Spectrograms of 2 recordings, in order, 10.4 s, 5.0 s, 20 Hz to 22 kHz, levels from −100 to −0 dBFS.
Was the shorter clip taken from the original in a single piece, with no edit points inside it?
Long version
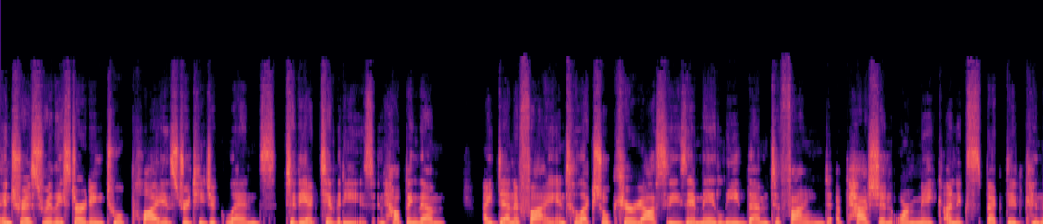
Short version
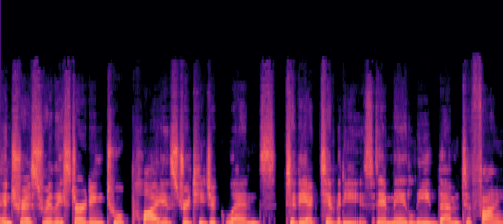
no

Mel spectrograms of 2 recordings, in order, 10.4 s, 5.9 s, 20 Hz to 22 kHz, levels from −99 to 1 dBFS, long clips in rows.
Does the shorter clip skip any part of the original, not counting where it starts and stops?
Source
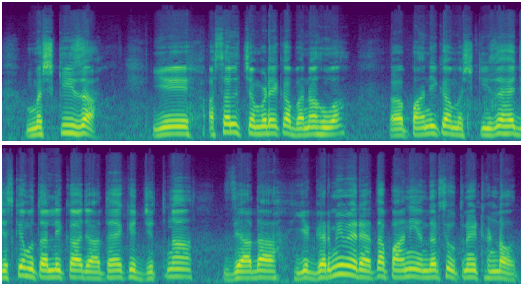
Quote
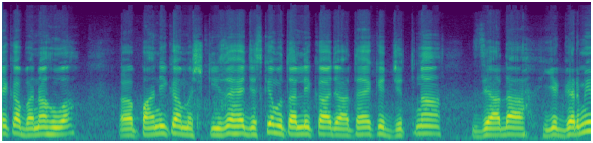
no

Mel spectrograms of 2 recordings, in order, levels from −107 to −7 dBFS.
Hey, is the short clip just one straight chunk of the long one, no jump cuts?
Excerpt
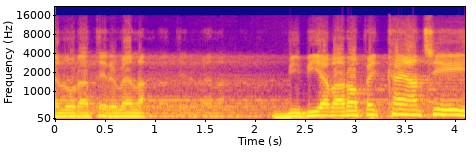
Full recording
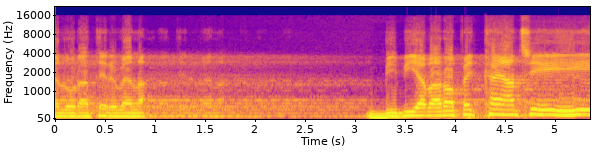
no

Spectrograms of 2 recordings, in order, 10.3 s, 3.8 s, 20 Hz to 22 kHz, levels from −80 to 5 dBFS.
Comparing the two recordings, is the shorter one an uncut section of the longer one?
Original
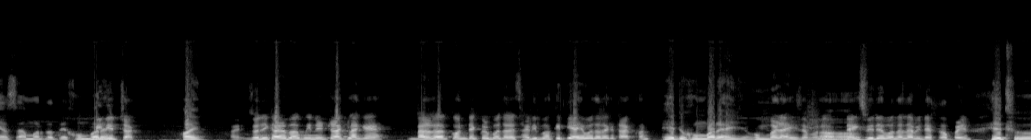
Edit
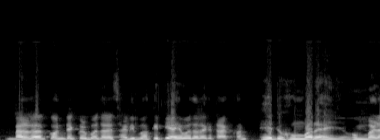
yes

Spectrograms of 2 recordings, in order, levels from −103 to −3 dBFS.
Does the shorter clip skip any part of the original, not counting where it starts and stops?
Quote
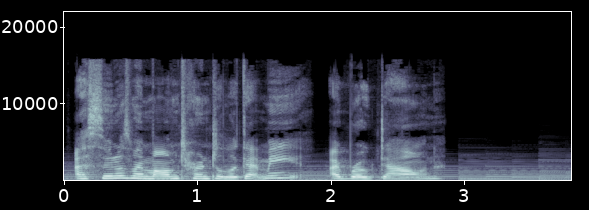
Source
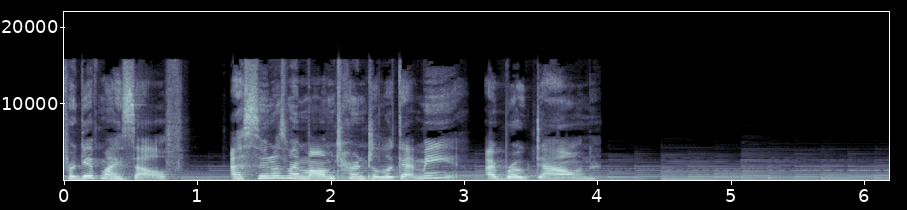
yes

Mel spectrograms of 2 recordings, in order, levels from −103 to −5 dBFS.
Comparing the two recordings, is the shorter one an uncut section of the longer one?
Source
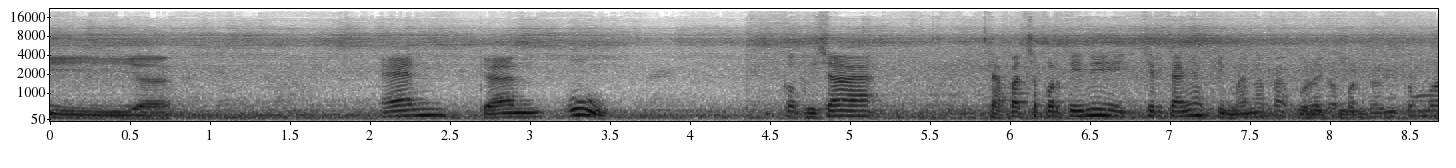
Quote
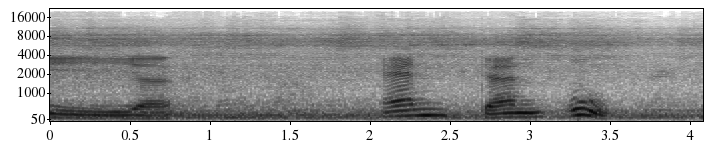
yes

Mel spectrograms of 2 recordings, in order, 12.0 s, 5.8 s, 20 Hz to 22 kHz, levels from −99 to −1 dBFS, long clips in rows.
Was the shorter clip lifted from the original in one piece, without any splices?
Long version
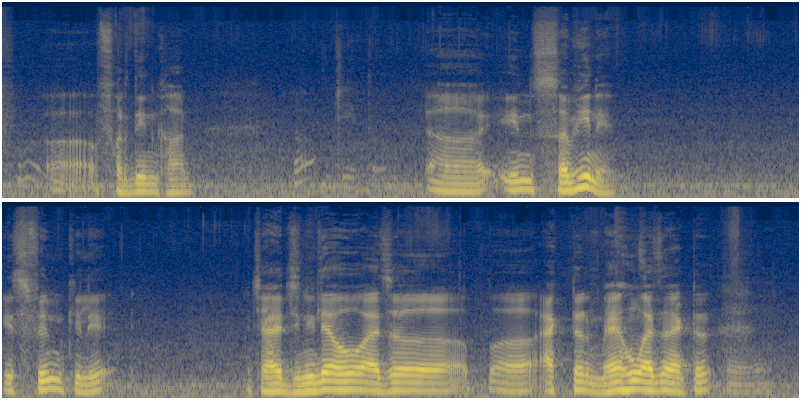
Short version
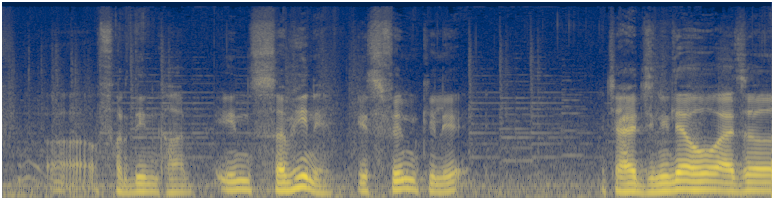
no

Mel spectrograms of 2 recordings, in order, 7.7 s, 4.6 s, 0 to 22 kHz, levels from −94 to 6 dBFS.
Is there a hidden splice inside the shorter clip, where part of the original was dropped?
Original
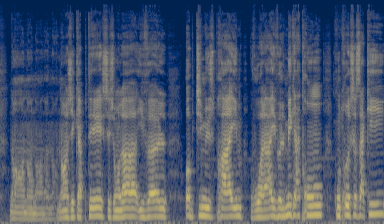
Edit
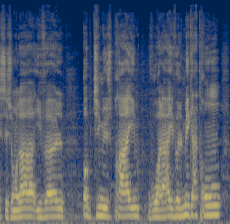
no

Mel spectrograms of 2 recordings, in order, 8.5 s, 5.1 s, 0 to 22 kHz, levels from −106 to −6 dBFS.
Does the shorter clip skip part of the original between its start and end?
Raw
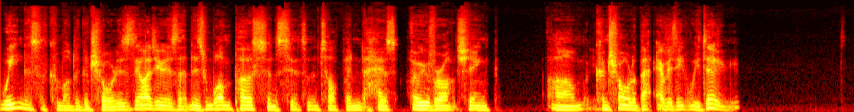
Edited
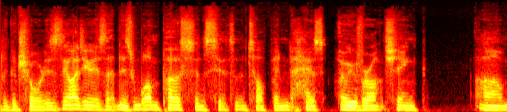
no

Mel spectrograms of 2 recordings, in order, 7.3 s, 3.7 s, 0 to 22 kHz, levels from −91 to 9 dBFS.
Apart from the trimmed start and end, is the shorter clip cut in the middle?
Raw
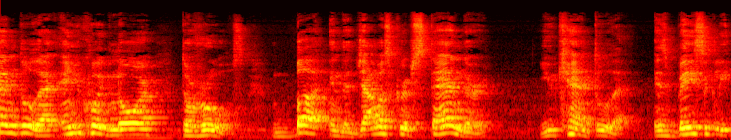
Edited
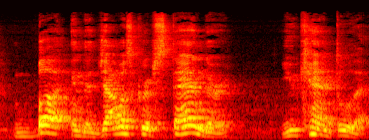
no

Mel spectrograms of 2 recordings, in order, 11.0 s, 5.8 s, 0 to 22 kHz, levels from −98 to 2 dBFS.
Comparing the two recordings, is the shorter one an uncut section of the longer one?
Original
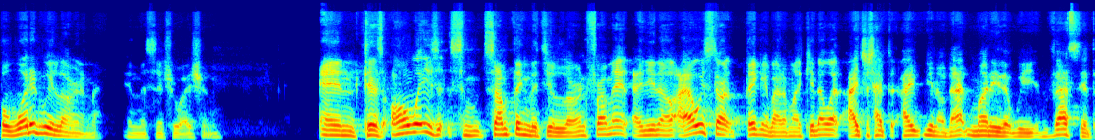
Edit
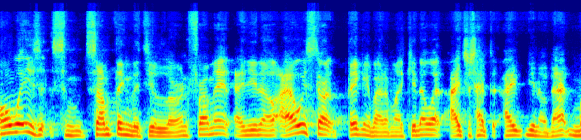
yes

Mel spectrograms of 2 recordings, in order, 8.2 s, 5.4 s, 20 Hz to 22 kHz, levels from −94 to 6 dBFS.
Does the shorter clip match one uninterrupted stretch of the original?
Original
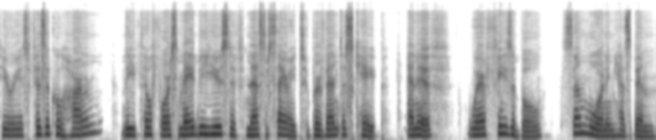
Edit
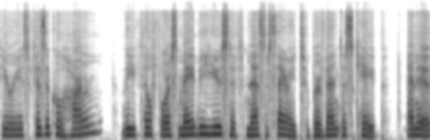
yes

